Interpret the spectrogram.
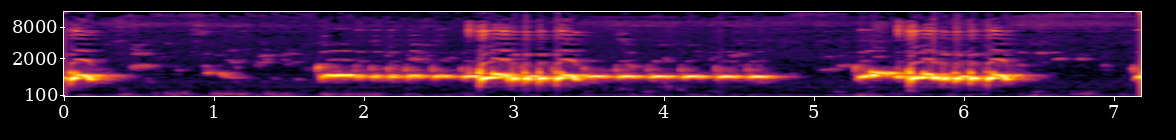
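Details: Majapahit-strain perkutut, the zebra dove, singing in a challenge to fight: gurgling, rolling coos near one pitch, two long phrases with a short gap between, each opening in bubbly stuttered notes and settling into a steady trill.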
